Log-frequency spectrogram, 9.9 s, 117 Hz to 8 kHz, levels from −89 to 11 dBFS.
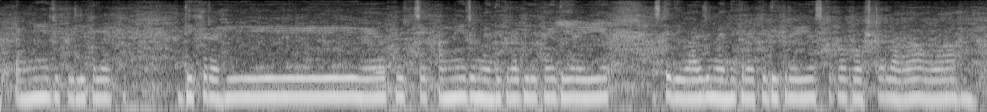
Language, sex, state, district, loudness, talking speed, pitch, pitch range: Hindi, female, Bihar, Jahanabad, -12 LUFS, 180 wpm, 205 Hz, 200-210 Hz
